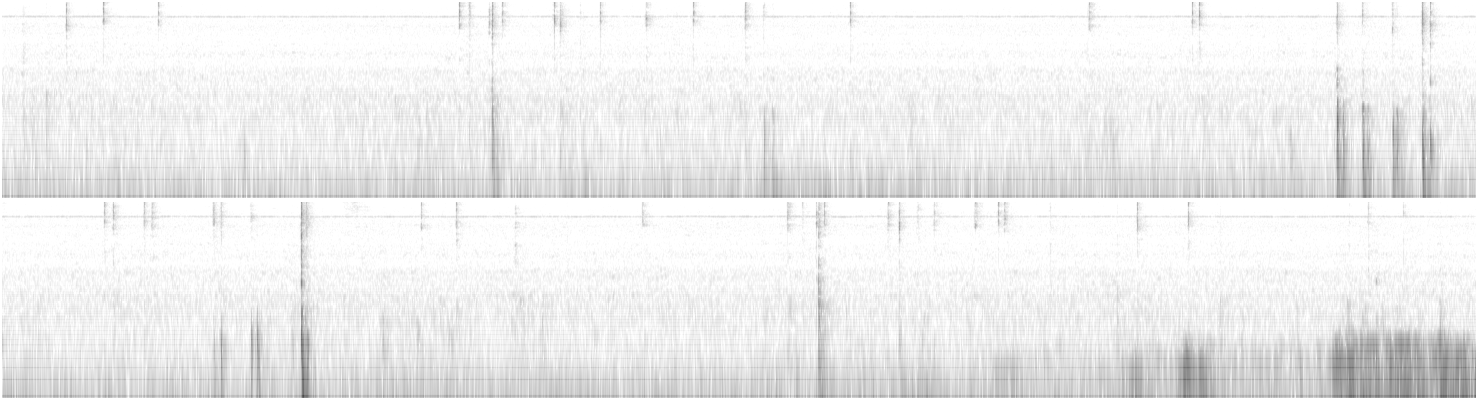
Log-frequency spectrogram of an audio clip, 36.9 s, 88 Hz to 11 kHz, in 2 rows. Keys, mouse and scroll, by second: 0.3 alt+middle click, 0.8 alt+right click, 2.0-7.3 drag, 7.5 alt+click, 8.7 click, 9.5 typing, 16.7-17.4 typing, 17.8 Return, 19.7 click, 21.1-21.6 typing, 22.2 Return, 23.7 alt+right click, 24.9 alt+middle click, 26.4-29.9 drag, 30.1 alt+click, 30.9 click, 31.6 alt+middle click, 32.6 alt+right click, 33.7 alt+middle click.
